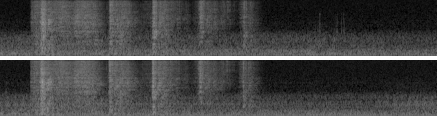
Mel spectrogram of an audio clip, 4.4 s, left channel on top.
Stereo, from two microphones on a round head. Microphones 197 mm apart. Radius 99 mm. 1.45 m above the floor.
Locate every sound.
0.3 s crumpling: 45° right (ahead or behind), 6.5 m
